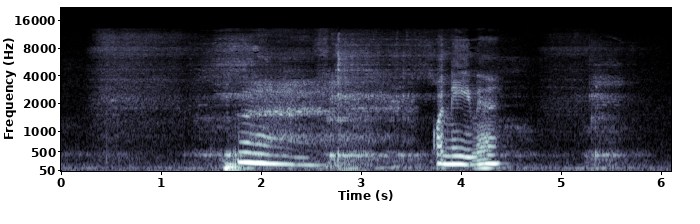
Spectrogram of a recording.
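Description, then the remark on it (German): Two loud, drawn-out snoring sounds a few seconds apart, apparently made by a voice imitating the snores of a robot character, with a few muttered words and a quiet background hum. “Und was tut der? Der schnarcht.”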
